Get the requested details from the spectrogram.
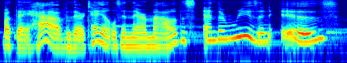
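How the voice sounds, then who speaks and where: A woman voicing a sorrowful, drowsy male Mock Turtle who speaks slowly and takes offence easily, in a dramatized audiobook. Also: medium pitch, lively intonation, soft background music. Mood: musing. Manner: slow, touchy, pedantic.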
